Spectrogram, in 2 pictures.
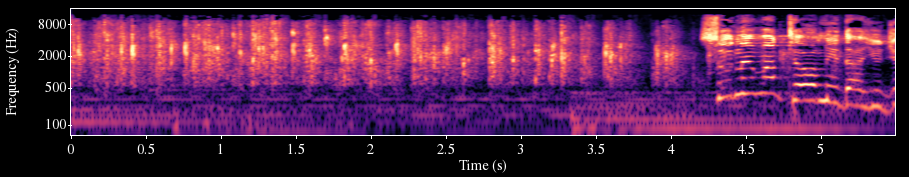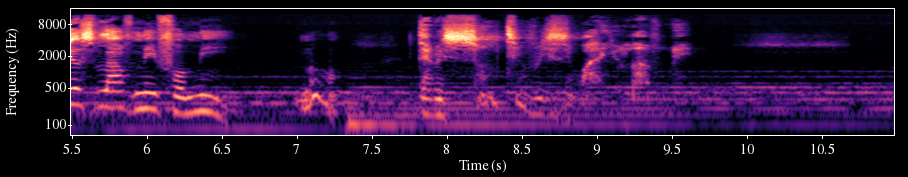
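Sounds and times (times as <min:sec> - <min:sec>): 
audience clapping hands: 0:00.0 - 0:05.2
speech: 0:04.2 - 0:09.7.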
